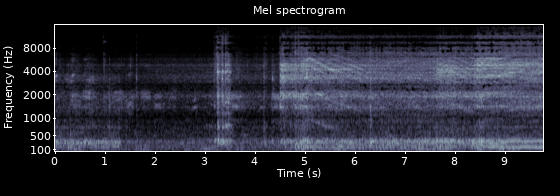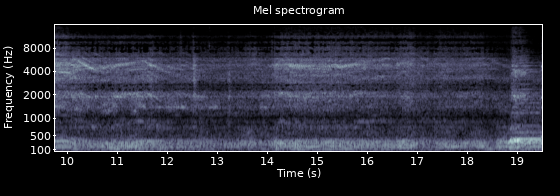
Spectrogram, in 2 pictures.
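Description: A hero's motorcycle engine runs and revs as he rides, a droning hum that swells and shifts in pitch, with a few sharp knocks and a break near the start.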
